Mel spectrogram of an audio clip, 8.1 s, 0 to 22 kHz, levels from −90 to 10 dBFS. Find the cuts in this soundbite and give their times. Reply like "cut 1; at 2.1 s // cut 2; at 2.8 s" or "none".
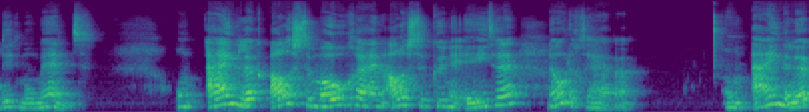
cut 1; at 5.5 s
